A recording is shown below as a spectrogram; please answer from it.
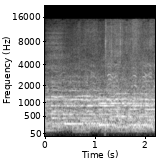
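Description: Background music playing over a public-address loudspeaker, a run of held notes.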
